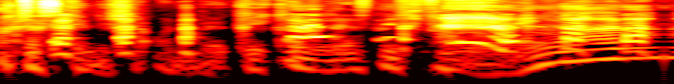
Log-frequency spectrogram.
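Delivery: fast, laughing mock outrage; laughing mock protest. Real, not acted. Guest jokingly protesting to the host that the show ends, laughing. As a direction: laugh through a playful complaint.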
